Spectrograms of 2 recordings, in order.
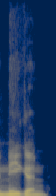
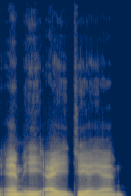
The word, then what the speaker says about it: Megan: So we say Megan as in Meagan.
